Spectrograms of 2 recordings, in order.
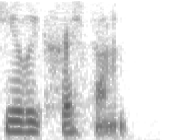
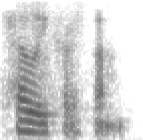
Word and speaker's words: helichrysum: And we have gotten such good results consistently with this essential oil, and it's called helichrysum, or you can be, it can also be pronounced helichrysum.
